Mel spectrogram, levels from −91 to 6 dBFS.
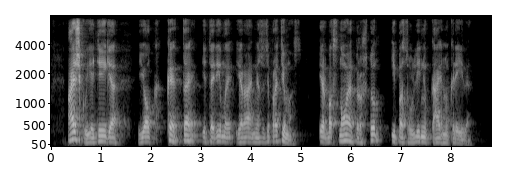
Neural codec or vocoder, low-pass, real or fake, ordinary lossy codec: vocoder, 22.05 kHz, 80 mel bands, Vocos; 7.2 kHz; fake; AAC, 48 kbps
